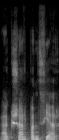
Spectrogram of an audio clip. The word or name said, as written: Aksharpanziar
